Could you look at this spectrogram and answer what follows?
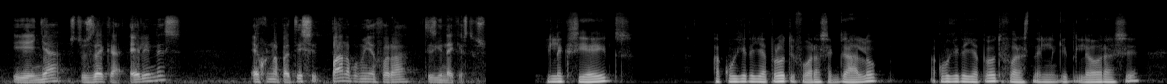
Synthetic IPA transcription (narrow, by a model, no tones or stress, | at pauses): ie̞ɲɐst̪uzðekɐ̰e̞line̞s | e̞xunɐpɐt̪isipɐnoɐpo̞mɲɐfo̞ɾɐt̪izʝine̞ce̞st̪u̥s | ile̞ksiejd͡z | ɐkuʝe̞t̪e̞ʝɐpɾo̞t̪ifo̞̰ɾɐseɡɐlo̞p̚ | ɐkuʝe̞t̪eʝɐpɾo̞t̪i̥fo̞ɾɐst̪ine̞linicit̪ile̞o̞ɾɐsi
